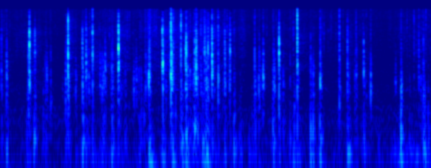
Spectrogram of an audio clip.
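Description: A large, empty brown kraft paper shopping bag is folded and unfolded in the hands while long nails tap on it. Dense, dry crinkles and rustles mix with quick, sharp taps that stop short with almost no ring. The sound is bright and crackly over a soft low rustle, quiet and steady throughout.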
